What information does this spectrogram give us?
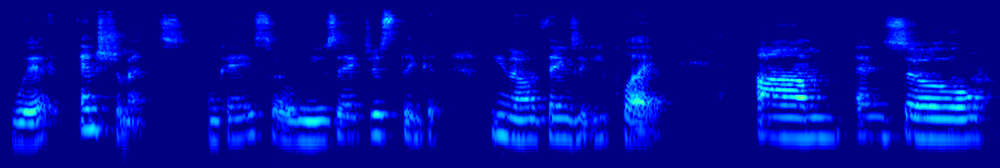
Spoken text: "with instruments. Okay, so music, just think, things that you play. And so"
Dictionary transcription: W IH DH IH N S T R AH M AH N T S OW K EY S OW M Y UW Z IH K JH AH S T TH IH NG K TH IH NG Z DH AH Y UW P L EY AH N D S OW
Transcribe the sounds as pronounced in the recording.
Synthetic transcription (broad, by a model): W IH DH IH N S T R AH M AH N T S OW K EY S OW M Y UW Z IH K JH AH S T TH IH NG K TH IH NG Z DH AH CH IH P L EY AH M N S OW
